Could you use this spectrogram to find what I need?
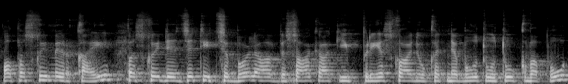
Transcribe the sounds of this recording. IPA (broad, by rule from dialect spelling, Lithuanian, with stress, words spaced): oː pɐˈskʊɪ mʲɪrˈkɐɪ pɐˈskʊɪ dʲɛˈd͡zʲɪ tʲiː t͡sʲɪˈbʊlʲoː ʋʲɪˈsoːkʲoː tʲiː ˈpʲrʲiɛskoːnʲuː kɐt nʲɛˈbuːtuː tuː kʋɐˈpuː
